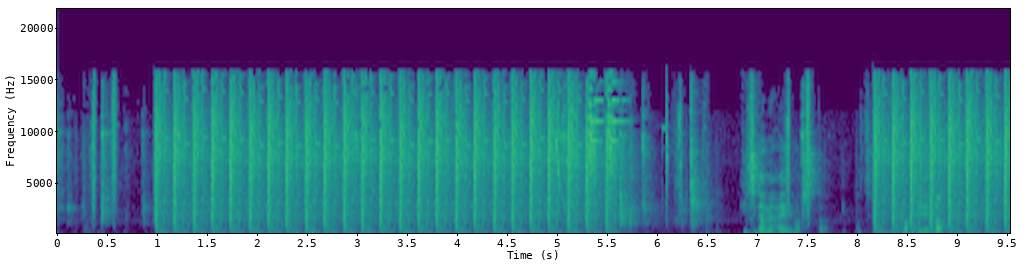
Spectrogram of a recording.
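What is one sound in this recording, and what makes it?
A rifle fires in rapid, steady bursts close by.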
